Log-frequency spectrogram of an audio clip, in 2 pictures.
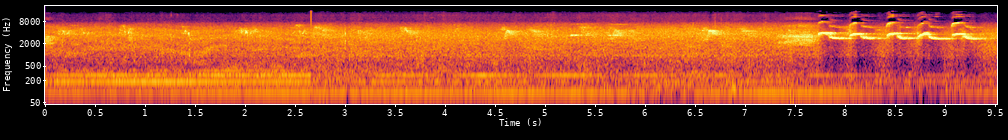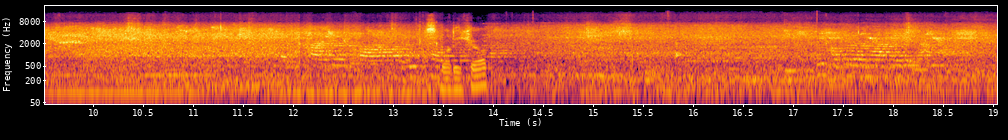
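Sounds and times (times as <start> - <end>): bird chirping: 0.0 - 12.6
outdoor background noise: 0.0 - 19.0
steady low hum: 0.0 - 19.0.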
